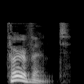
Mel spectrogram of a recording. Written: fervent

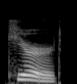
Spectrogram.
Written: cured

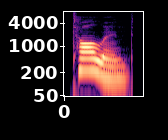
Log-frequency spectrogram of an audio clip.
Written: tolland

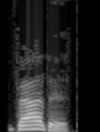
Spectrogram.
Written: vadit

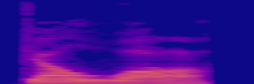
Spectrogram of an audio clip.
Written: galois

